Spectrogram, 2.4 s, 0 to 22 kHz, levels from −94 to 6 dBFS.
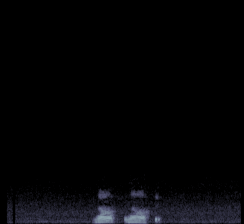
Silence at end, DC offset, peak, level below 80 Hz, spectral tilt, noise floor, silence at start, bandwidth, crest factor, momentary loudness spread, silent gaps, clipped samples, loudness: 0.85 s; under 0.1%; -22 dBFS; -84 dBFS; -4 dB/octave; -67 dBFS; 0.95 s; 4.8 kHz; 20 dB; 12 LU; none; under 0.1%; -37 LUFS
